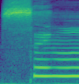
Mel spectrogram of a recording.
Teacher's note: It's very buzzy in the roof of your mouth, in your nose too.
